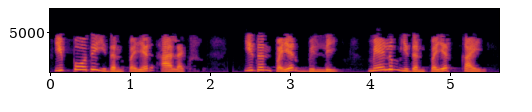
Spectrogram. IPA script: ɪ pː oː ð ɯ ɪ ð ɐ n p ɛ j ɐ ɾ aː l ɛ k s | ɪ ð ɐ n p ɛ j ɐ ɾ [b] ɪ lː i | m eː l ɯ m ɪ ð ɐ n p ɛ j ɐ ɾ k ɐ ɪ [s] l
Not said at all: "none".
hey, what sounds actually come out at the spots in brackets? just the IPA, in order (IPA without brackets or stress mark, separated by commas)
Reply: b, none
